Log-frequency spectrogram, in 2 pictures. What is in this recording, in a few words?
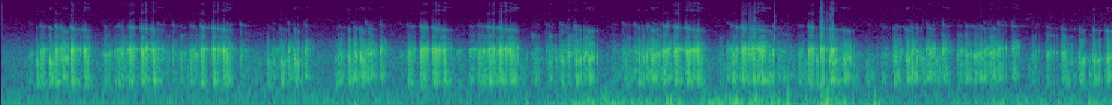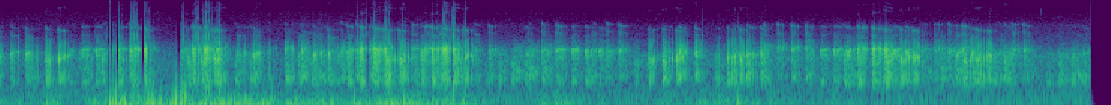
Rana nigromaculata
